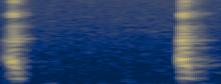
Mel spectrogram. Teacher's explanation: अब जब आप अत अदा करेंगे तो आप देखेंगे कि आपकी जो जबान की नोक है वह ऊपर मसूड़ों को जाकर लग गई है। · اب جب ات ادا کریں گے تو آپ دیکھیں گے کہ آپ کی جو زبان کی نوک ہے وہ اوپر مسوڑوں کو جا کر لگ گئی ہے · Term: सिफत शिद्दत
